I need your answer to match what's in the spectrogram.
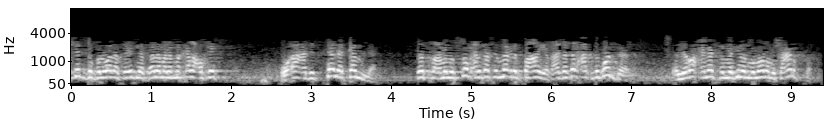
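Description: A man with an Egyptian Arabic accent preaching an animated sermon, firing rhetorical questions at his audience. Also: very high-pitched. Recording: tinny lo-fi recording with faint noise.

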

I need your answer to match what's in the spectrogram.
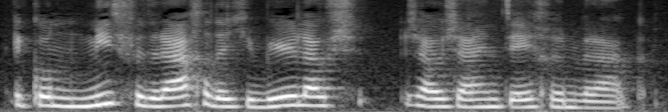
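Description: A woman reading the part of a young noble girl who talks in a hushed, urgent way, in an audiobook. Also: medium pitch, fairly even intonation, normal speed, lightly acted. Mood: anxious.

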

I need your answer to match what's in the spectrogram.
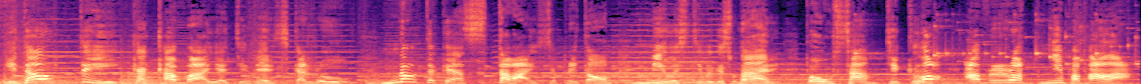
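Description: A man's voice: sits high, sing-song, a little slow, hardly any pauses, music in the background, pitched above the performer's own voice. A man voicing a frenzied, tearful young woman. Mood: anguished frenzy. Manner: hysterical outbursts, bitter and sobbing.

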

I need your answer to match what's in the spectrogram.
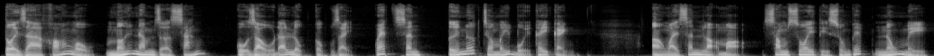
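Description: A man narrating a ghost story in a grave, expressive way. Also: low-pitched, no echo, clean studio sound.

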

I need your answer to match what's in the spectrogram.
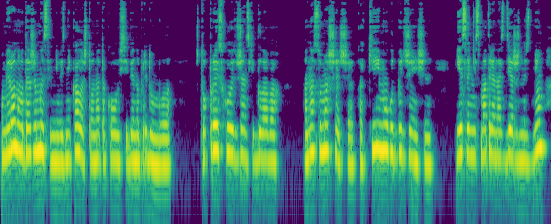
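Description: A woman reads a novel aloud with a steady, even narration. Her voice is mellow and warm, sitting at a middle pitch. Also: a little fast. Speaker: audiobook narrator. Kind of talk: scripted narration.

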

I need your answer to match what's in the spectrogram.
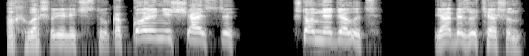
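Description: A man's voice: fairly high pitch, lively intonation, normal speed, a bit bright, no echo, studio quality. A man voicing a panicked, groveling police minister who stammers and pleads before his king. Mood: pleading, panicked.

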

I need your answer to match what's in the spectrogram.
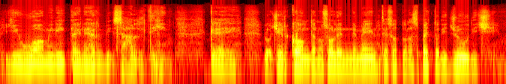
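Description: A male actor performs a radio drama monologue as a bitter, self-loathing, rambling recluse from Saint Petersburg. The delivery is theatrical and halting, with feverish repetition in a husky yet mellow, fairly high-pitched voice. There is no room sound.

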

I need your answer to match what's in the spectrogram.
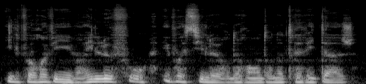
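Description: A man's voice: lowish voice, normal speed, warm tone, a little hiss or hum, natural voice. A man voicing a proud, earnest man who passionately urges his cousin to reclaim his honor. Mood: fervent. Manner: fervent, impassioned pleading. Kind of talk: audiobook character reading.

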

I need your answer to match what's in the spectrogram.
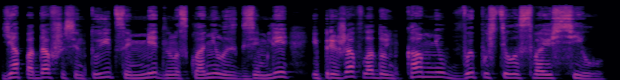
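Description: A woman narrating a fantasy audiobook in steady first-person reading. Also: fairly low pitch, moderate pace, no room sound, clean studio sound.

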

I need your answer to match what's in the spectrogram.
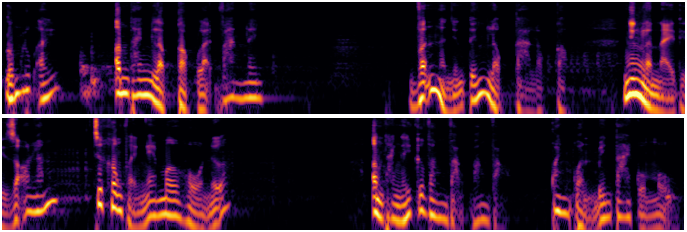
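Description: A man's voice: lowish voice, big pitch swings, moderate pace, pauses often, warm tone, husky. A man narrating a village ghost story in a dramatic, suspenseful way.

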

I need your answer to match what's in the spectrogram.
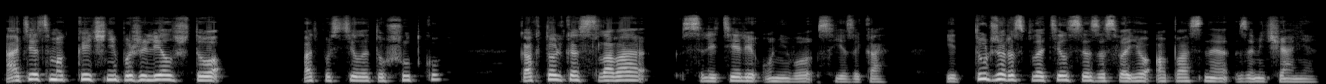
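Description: A woman narrating an audiobook in an expressive storytelling manner. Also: fairly low pitch, unhurried, no echo, clean studio sound. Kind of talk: scripted narration.

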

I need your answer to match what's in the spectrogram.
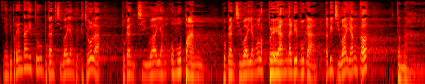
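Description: A man preaching a sermon to a gathering, swinging from loud to soft and asking rhetorical questions. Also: fairly high pitch, lively intonation, normal speed. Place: large gathering hall. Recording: long reverb of a large hall.

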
